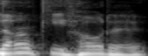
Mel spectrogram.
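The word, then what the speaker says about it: Don Quixote: It's donkeyote, but the but the adjective in English is quicksodic.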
